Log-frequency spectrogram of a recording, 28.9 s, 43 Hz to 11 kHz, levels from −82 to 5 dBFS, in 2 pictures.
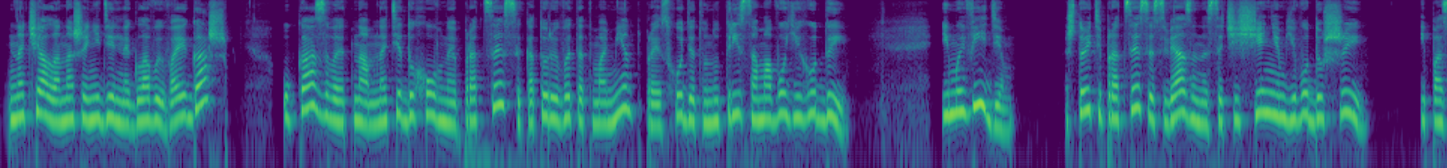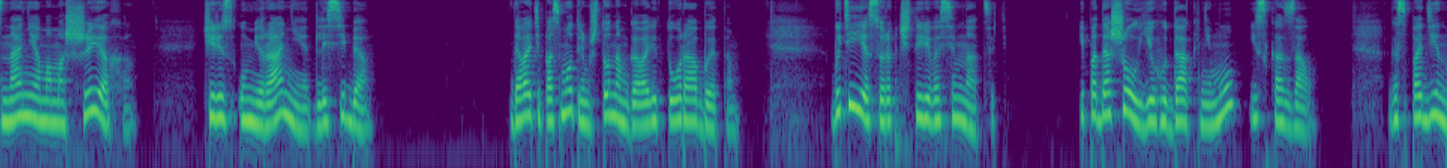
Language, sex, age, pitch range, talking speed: Russian, female, 30-49, 185-245 Hz, 115 wpm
